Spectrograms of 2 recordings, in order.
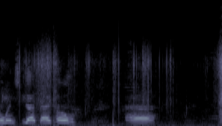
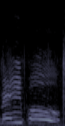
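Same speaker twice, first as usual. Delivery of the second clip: high, mock yell carrying into the distance. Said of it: "some lady was yelling".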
